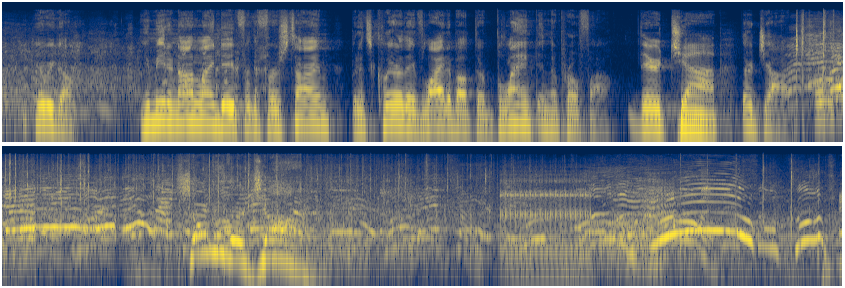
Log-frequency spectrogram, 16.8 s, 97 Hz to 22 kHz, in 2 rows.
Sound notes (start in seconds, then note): 8.2 cheering; 13.2 audience groans; 13.2 buzzer sounds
